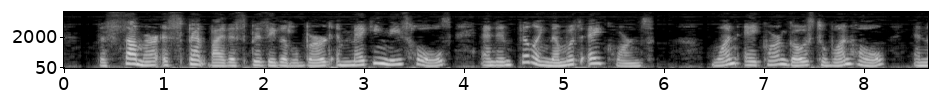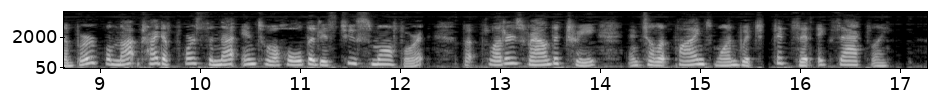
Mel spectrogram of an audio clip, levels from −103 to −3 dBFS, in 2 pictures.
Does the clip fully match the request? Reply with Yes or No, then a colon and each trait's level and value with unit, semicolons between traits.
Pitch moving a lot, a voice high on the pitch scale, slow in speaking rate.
No: wide, 5.7 semitones; high, 205 Hz; average, 200 wpm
